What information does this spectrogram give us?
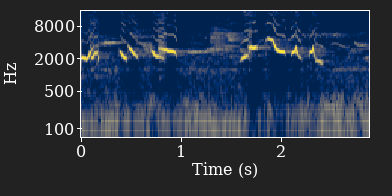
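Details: Rapid oriental magpie-robin song meant to stir up other birds: short, bright whistled slurs and chirps, some rising and some dropping, over a soft low hum.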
